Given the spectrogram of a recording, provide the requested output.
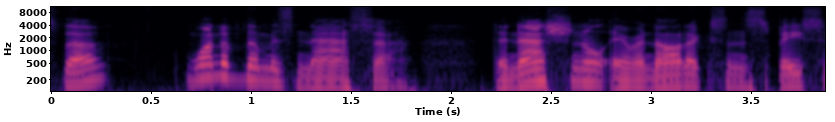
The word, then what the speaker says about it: NASA: one of them is nasa the national aeronautics and space administration it doesn't use the and is pronounced as if it is a word can you see the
